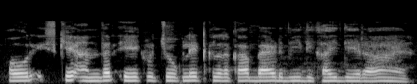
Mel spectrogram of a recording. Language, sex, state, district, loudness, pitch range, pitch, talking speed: Hindi, male, Uttar Pradesh, Saharanpur, -16 LUFS, 165-175 Hz, 170 Hz, 185 wpm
